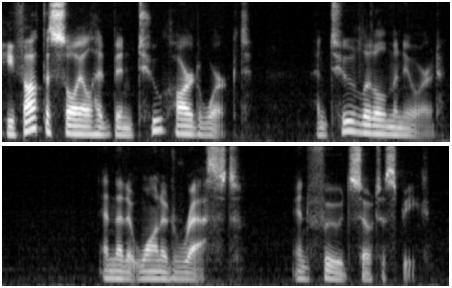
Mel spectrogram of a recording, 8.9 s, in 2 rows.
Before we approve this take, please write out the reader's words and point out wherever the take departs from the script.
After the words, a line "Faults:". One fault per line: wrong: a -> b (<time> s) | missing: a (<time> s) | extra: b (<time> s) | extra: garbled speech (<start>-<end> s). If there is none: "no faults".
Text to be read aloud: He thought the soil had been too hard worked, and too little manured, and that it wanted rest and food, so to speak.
He thought the soil had been too hard worked, and too little manured, and that it wanted rest and food, so to speak.
Faults:
no faults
